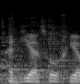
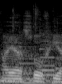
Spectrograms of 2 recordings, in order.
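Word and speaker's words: Ayasofya: کئی رنگ دیکھے ہیں۔ غیر ترک اسے عموماً حجیہ صوفیہ بلاتے ہیں، مگر ترکی زبان میں اس کا تلفظ آیا صوفیہ ہے۔ خواتین و حضرات، ہم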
